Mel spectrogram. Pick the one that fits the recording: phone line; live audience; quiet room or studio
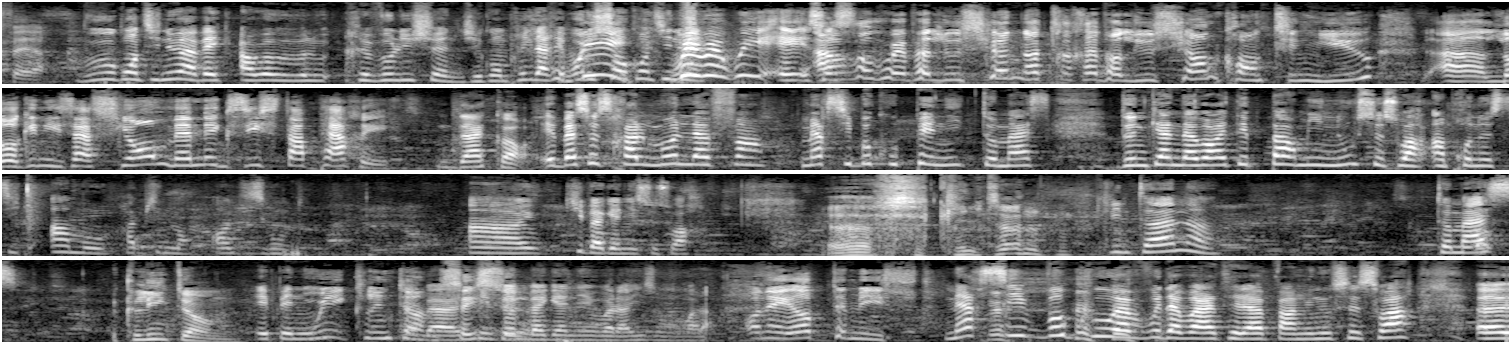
live audience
